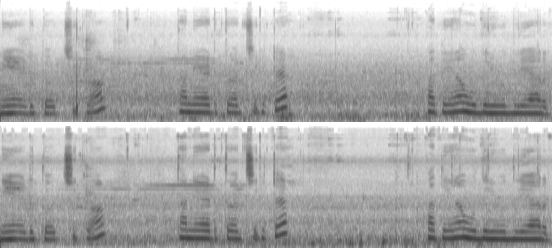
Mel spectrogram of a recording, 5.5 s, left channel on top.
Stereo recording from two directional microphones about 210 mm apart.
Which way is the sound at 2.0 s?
20° right (ahead or behind).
